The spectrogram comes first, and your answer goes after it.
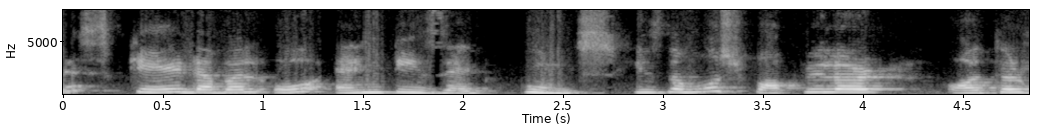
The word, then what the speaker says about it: Koontz: Spelling is KOONTZ. Author's name is KOONTZ. Kuntz.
